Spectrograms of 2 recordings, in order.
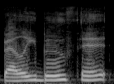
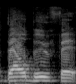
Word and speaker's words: BelleBooFit: they're on my Instagram, Belly Boo Fit. It's BELLEBOOFIT. Let me tell you, everybody says Bell. I'm like, dang, I forget that we don't pronounce the E here. So it's Bell Boo Fit, and I'm like, ew.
